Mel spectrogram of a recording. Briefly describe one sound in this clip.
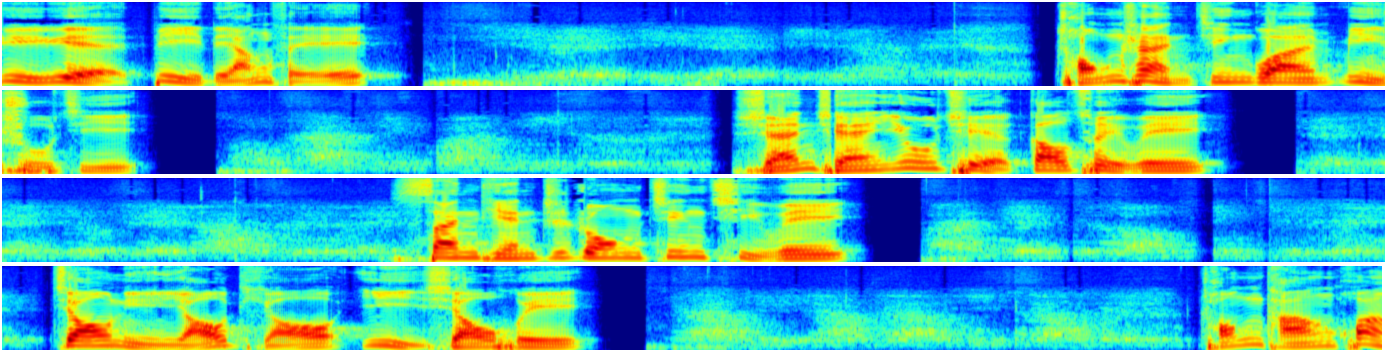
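A middle-aged man reads aloud into a microphone in loud bursts with pauses between them.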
